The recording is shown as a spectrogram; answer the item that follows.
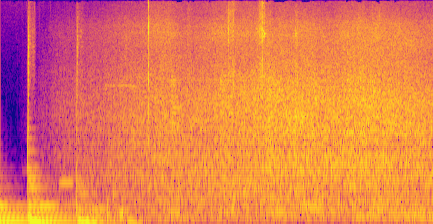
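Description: An electronic music beat ends about a second in, followed by a steady rushing noise like wind.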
